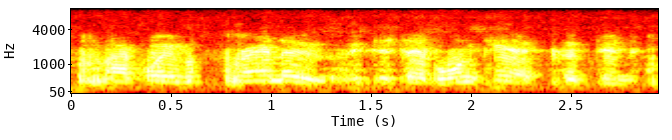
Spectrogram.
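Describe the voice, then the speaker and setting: A man with a slightly high voice jokes casually over CB radio. The transmission is thin and phone-like, with clear static. His talk is colloquial banter. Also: normal speed. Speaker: CB radio operator. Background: radio noise.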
